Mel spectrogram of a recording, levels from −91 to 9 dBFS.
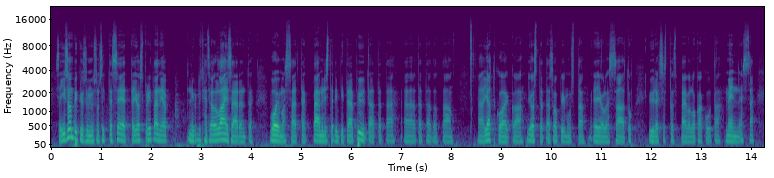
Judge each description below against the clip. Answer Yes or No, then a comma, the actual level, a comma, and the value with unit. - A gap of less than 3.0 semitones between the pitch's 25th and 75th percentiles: Yes, narrow, 2.6 semitones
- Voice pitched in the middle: No, low, 115 Hz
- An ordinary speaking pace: Yes, average, 135 wpm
